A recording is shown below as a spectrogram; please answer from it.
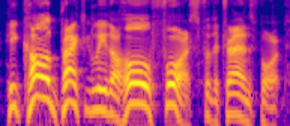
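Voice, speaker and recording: An actor playing an affable doctor, the detective's companion, recounting cases conversationally in a radio drama. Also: male voice, high voice, very animated, a little fast, dry recording.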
